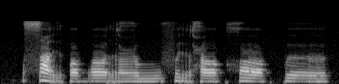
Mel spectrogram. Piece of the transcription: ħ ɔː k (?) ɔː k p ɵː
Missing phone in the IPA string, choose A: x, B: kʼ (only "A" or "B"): A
